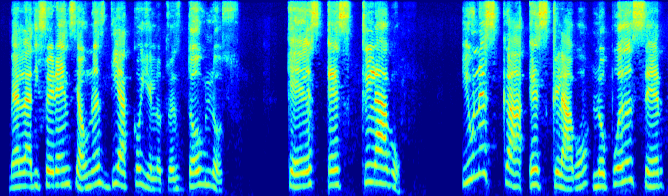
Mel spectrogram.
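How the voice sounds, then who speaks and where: A woman's voice: a little high, no echo, clean studio sound. A middle-aged woman teaching a Bible institute class, explaining terms step by step and often checking in with her students. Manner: explanatory, asks "¿verdad?" often.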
